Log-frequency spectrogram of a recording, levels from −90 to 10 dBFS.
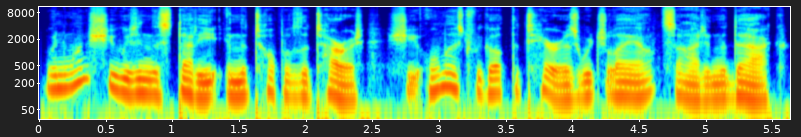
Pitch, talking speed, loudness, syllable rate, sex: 115 Hz, 255 wpm, -16 LUFS, 5.8 syllables/s, male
